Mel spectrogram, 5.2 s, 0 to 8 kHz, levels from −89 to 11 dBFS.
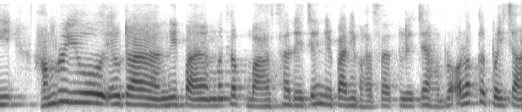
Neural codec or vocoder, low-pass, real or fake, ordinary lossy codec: codec, 32 kHz, 1.9 kbps, SNAC; 7.2 kHz; fake; Opus, 32 kbps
